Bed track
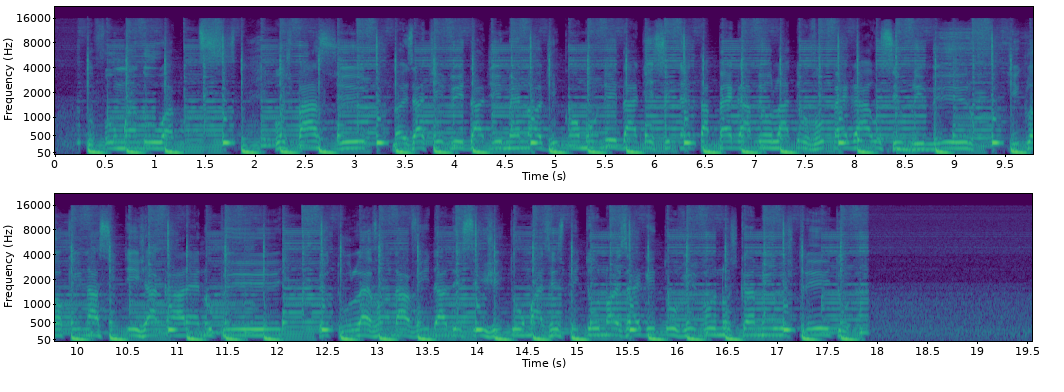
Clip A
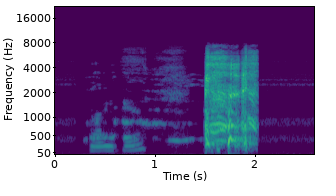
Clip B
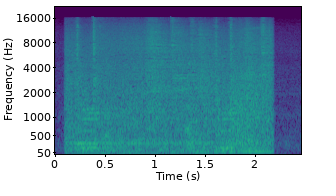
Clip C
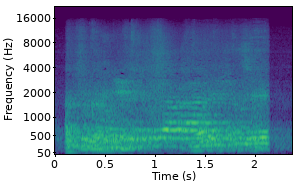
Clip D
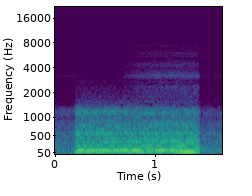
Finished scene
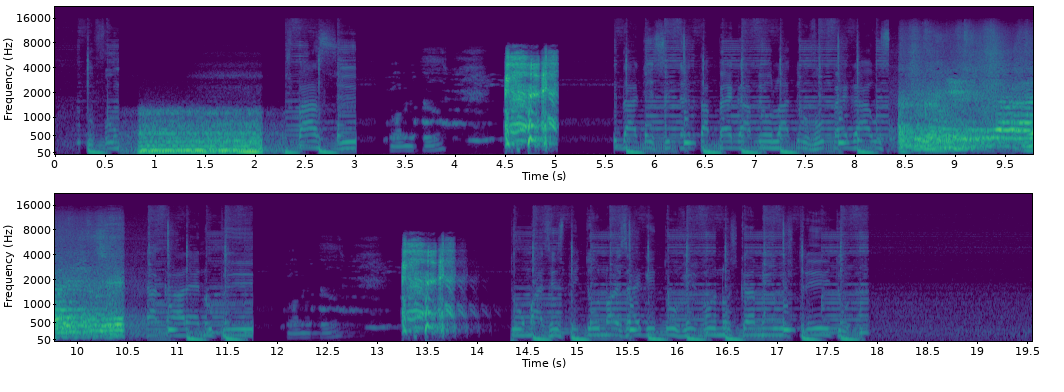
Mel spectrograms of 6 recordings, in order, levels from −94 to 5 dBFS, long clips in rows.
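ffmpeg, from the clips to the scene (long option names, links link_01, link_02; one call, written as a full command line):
ffmpeg -i bed.wav -i cue0.wav -i cue1.wav -i cue2.wav -i cue3.wav -filter_complex "[1:a]asplit=2[link_01][link_02];[0:a]volume=-14.5dB[link_03];[link_02]asplit=2[link_04][link_05];[link_05]adelay=120,lowpass=frequency=1400:poles=1,volume=-13.5dB,asplit=2[link_06][link_07];[link_07]adelay=120,lowpass=frequency=1400:poles=1,volume=0.38,asplit=2[link_08][link_09];[link_09]adelay=120,lowpass=frequency=1400:poles=1,volume=0.38,asplit=2[link_10][link_11];[link_11]adelay=120,lowpass=frequency=1400:poles=1,volume=0.38[link_12];[link_04][link_06][link_08][link_10][link_12]amix=inputs=5:normalize=0[link_13];[link_03]asplit=5[link_14][link_15][link_16][link_17][link_18];[link_14]atrim=end=0.634[link_19];[4:a]atrim=end=1.67,asetpts=PTS-STARTPTS,volume=-4.5dB[link_20];[link_15]atrim=start=2.296:end=3.004[link_21];[link_01]atrim=end=2.59,asetpts=PTS-STARTPTS,volume=-1dB[link_22];[link_16]atrim=start=5.586:end=8.334[link_23];[3:a]atrim=end=2.37,asetpts=PTS-STARTPTS,volume=-3dB[link_24];[link_17]atrim=start=10.696:end=11.754[link_25];[link_13]atrim=end=2.59,asetpts=PTS-STARTPTS,volume=-7.5dB[link_26];[link_18]atrim=start=14.336[link_27];[link_19][link_20]acrossfade=duration=0.004:curve1=hsin:curve2=hsin[link_28];[link_28][link_21]acrossfade=duration=0.004:curve1=hsin:curve2=hsin[link_29];[link_29][link_22]acrossfade=duration=0.004:curve1=hsin:curve2=hsin[link_30];[link_30][link_23]acrossfade=duration=0.004:curve1=hsin:curve2=hsin[link_31];[link_31][link_24]acrossfade=duration=0.004:curve1=hsin:curve2=hsin[link_32];[link_32][link_25]acrossfade=duration=0.004:curve1=hsin:curve2=hsin[link_33];[link_33][link_26]acrossfade=duration=0.004:curve1=hsin:curve2=hsin[link_34];[link_34][link_27]acrossfade=duration=0.004:curve1=hsin:curve2=hsin" out.wav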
